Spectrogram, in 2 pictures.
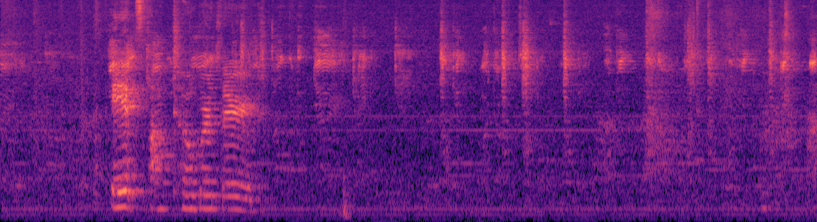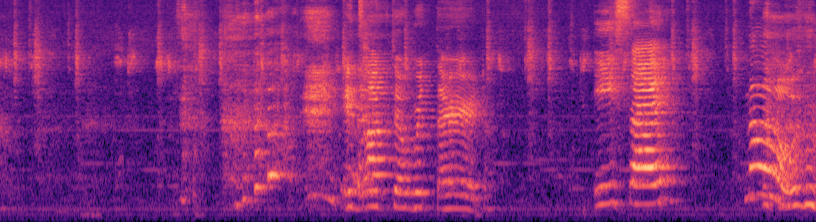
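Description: A second young woman talks and laughs cheerfully close by.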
